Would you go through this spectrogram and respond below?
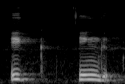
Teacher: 2 மெய்களும் நாக்குடைய முதல் பகுதி அன்னத்துடைய அடிப்பகுதியை பொருந்ததால் பிறக்கிறது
